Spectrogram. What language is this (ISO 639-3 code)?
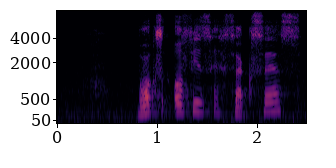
sot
